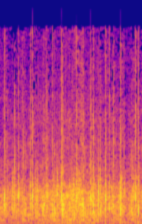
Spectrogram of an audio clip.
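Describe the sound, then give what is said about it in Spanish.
Crowd applause at a gathering demanding justice: a dense, steady patter of many hands clapping, loud and continuous from start to end with no voices standing out. “aplaudamos por nuestro reclamo de justicia.”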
